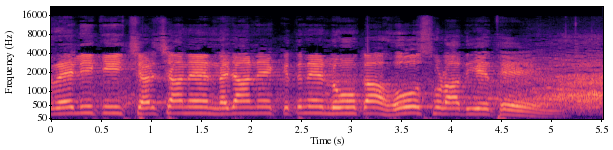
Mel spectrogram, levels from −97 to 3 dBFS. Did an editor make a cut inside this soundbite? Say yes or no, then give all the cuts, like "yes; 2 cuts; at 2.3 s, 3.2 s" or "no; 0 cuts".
no; 0 cuts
